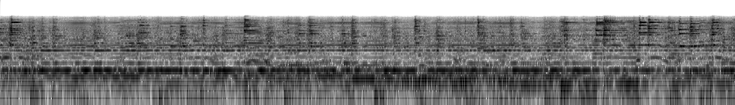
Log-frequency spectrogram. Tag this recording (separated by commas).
Bluegrass, Harmonic, Music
